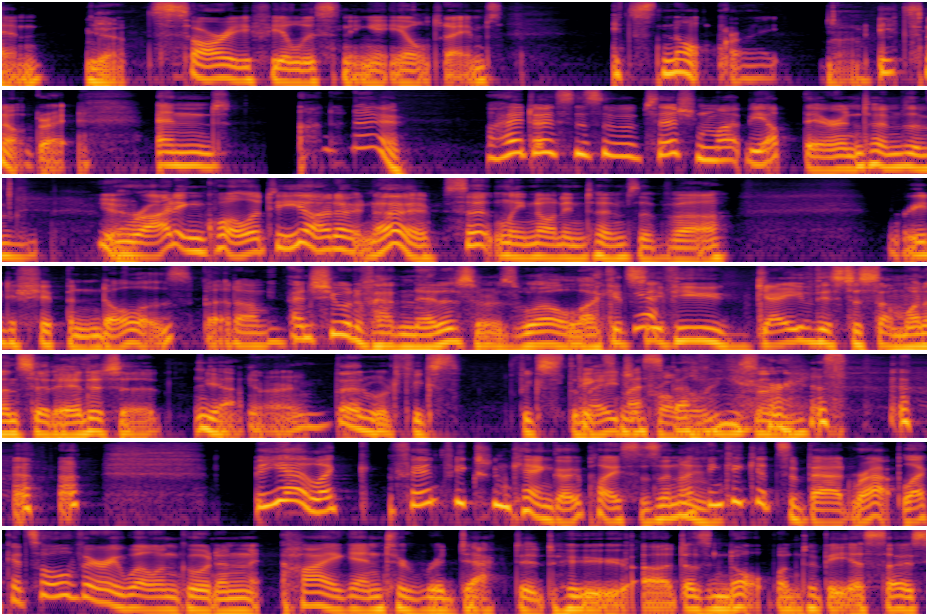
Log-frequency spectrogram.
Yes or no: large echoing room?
no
